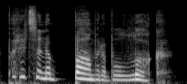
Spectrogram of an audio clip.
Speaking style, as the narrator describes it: exclaimed

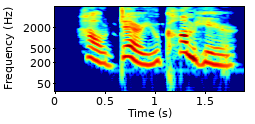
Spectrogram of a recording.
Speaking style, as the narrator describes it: asked Van Cheele furiously

